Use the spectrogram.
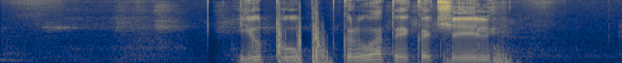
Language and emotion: Russian, sad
